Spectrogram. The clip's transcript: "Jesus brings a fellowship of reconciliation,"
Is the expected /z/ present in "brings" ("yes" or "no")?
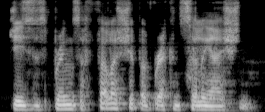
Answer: yes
